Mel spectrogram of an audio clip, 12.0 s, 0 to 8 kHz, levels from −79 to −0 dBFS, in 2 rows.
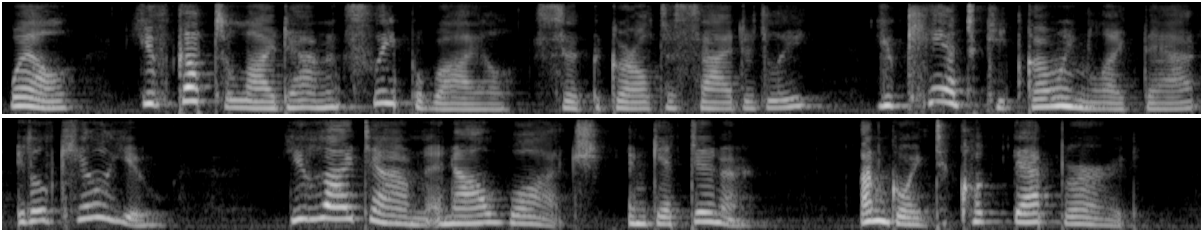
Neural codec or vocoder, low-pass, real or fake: codec, 44.1 kHz, 7.8 kbps, Pupu-Codec; 7.2 kHz; fake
